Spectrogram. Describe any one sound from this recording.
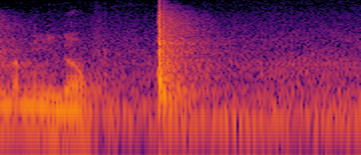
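A circuit board knocks against a hard surface as it is put down.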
